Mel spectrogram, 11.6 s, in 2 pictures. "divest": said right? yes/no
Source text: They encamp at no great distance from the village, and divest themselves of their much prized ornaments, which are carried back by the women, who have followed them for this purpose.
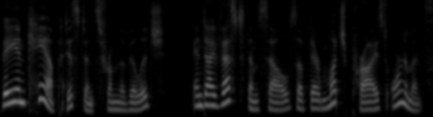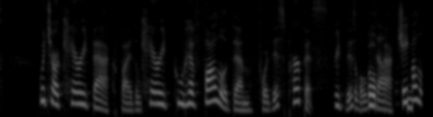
yes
